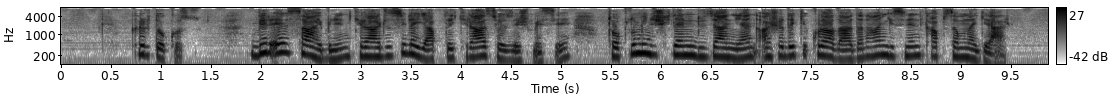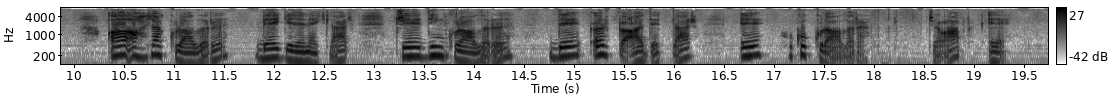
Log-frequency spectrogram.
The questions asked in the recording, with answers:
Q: Bir ev sahibinin kiracısıyla yaptığı kira sözleşmesi, toplum ilişkilerini düzenleyen aşağıdaki kurallardan hangisinin kapsamına girer?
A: Cevap E.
